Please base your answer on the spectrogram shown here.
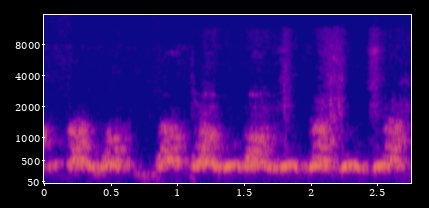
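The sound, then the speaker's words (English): Dogs barking in a fast, steady run of many mid-pitched barks, loud and nearly continuous, with no talk over them. “As dogs continue to bark at my prayers. Yes, they do.”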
